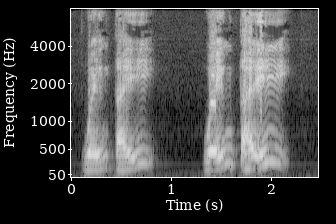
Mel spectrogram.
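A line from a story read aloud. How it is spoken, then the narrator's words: Pained cry. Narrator (Vietnamese): Tư Đồ Văn đau đớn kêu lên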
